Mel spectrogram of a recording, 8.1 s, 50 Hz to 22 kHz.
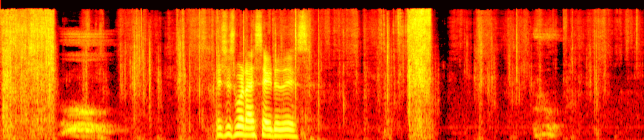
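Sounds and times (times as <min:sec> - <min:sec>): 
paper list being crumpled and ripped: 0:00.0 - 0:00.7, 0:01.5 - 0:08.0
speech: 0:02.7 - 0:03.9.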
